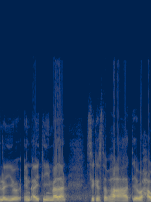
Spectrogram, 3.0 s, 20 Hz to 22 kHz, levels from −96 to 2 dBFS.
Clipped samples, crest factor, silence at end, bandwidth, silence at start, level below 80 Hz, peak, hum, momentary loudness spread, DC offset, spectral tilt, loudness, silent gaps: under 0.1%; 14 dB; 0 s; 10.5 kHz; 0 s; -78 dBFS; -16 dBFS; none; 7 LU; under 0.1%; -6 dB/octave; -31 LUFS; none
